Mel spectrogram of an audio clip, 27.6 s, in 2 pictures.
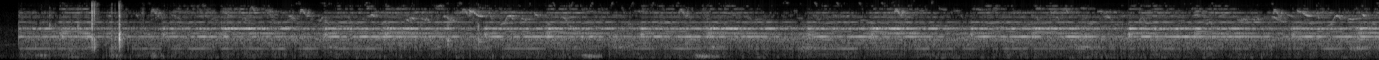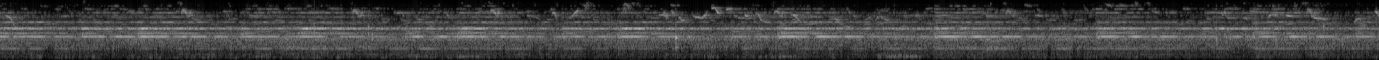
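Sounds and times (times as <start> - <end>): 
church bell ringing: 0.0 - 27.5.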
